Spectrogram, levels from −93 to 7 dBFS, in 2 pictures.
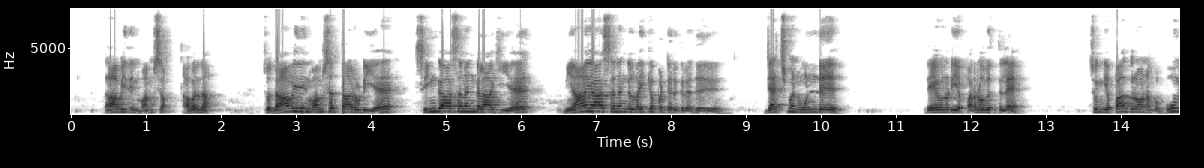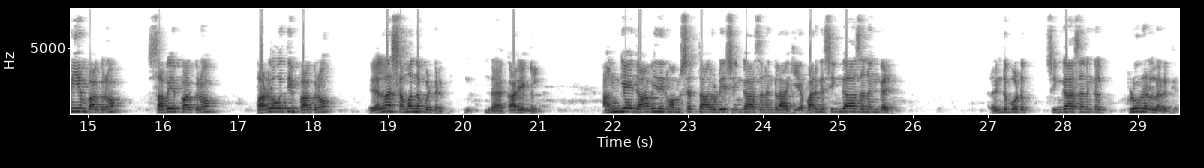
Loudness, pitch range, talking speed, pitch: -15 LUFS, 180-225 Hz, 80 wpm, 195 Hz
